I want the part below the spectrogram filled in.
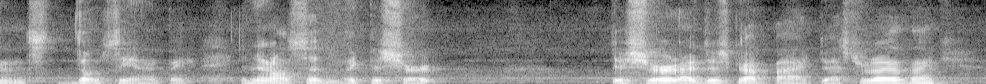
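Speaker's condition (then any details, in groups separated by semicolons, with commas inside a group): Multiple sclerosis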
